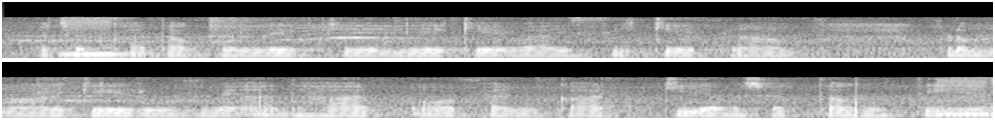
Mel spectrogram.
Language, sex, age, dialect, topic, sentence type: Hindi, female, 18-24, Awadhi Bundeli, banking, statement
